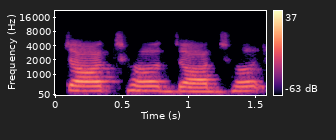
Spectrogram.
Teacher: সেটা তালু থেকে উৎপন্ন হচ্ছে তখন সেটার নাম হলো তালব্য ধ্বনি অর্থাৎ আমার জিহ্বা চ্যাপ্টা ভাবে গিয়ে তালুকে স্পর্শ করছে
